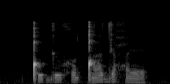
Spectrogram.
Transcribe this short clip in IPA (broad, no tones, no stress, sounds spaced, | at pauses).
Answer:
ǃ ɨ ɡ ɨ u̯ x ɔ ŋ͡ǃ a d i ħ ɛ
